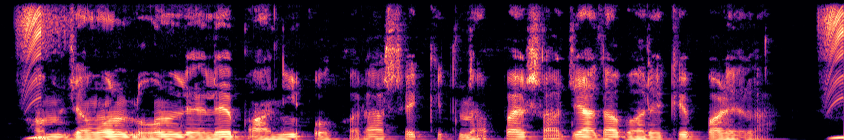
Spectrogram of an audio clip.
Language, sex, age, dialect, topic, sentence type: Bhojpuri, male, 18-24, Western, banking, question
